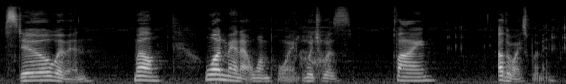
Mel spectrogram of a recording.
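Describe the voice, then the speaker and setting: A woman's voice: on the low side, expressive, unhurried, fairly bright tone, a little hiss or hum. An actress playing a lovelorn, sardonic woman diplomat, conversational and hesitant, in an audio drama. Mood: teasing. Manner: hesitant, conversational, self-correcting.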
